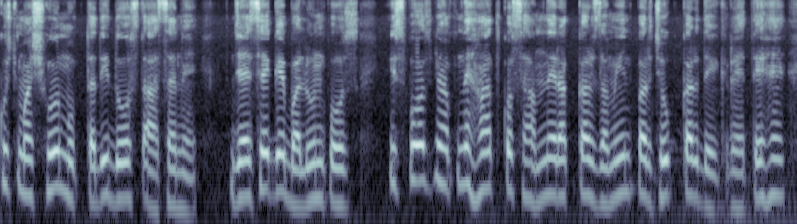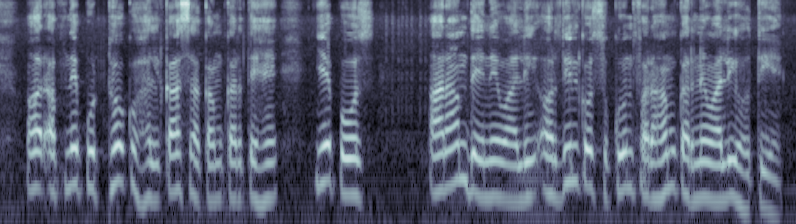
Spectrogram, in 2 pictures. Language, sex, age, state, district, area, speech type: Urdu, male, 60+, Maharashtra, Nashik, rural, spontaneous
